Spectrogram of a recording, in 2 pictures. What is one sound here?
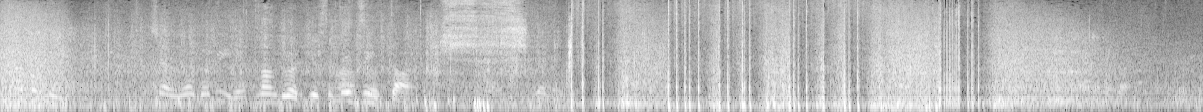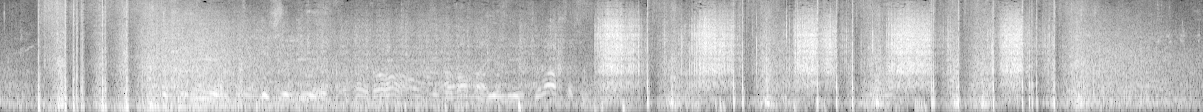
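Fireworks crackle and pop rapidly in the night sky.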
